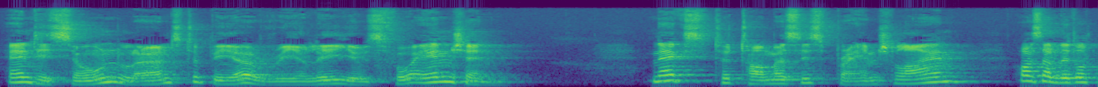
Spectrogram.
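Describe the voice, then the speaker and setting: A man's voice: medium pitch, roomy sound. A man narrating a children's story, reading aloud from a script.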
